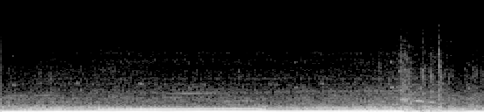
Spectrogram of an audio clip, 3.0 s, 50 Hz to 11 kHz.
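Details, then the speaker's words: Nissan March Superturbo (twin-charged) on a road drive after fitting fresh JDM parts, custom restored 15-inch wheels and suspension: a smooth, even low exhaust drone rises with speed, much cleaner, with the usual slight supercharger changeover stutter; healthy exhaust note. "Oh, that's heaps cleaner. It's still got that tiny supercharger changeover like stutter, which Yes. it's always had, which they Yes. all have."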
